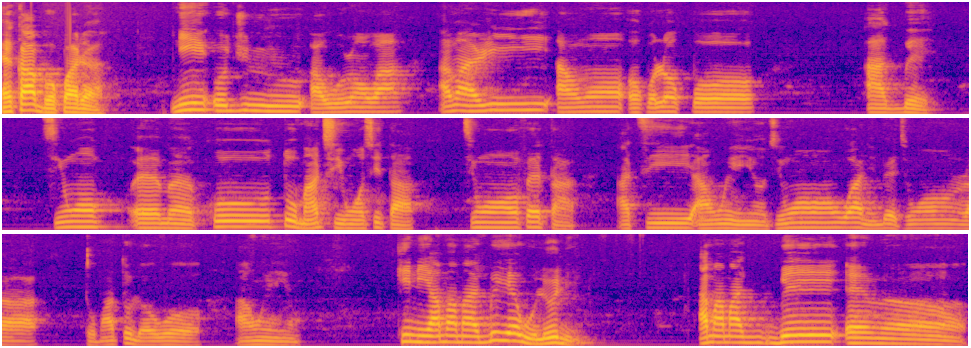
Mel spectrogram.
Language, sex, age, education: Yoruba, male, 30-45, tertiary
